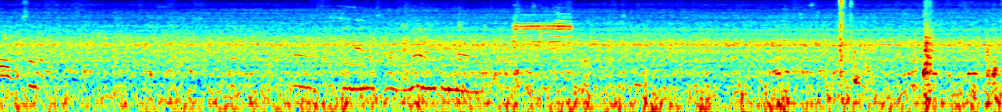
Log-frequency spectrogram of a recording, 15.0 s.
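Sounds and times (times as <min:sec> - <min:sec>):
brief high tone: 0:07.7 - 0:08.6
train wheels rumbling on rails: 0:08.8 - 0:15.0.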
